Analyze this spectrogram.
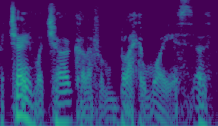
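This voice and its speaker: A man with a croaky voice, talking casually and rambling while he walks through charts on a live trading stream. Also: rumbling low, wildly swooping pitch, normal speed, a bit bright. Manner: chatty, rambling, thinking aloud. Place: indoors, air-conditioned room.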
